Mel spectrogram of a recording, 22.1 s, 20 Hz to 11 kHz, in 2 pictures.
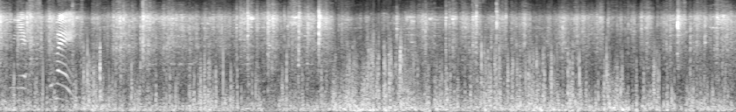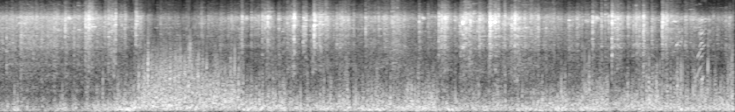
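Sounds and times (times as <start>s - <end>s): freight train rumbling past: 0.0s - 22.0s
wheels clacking over rails: 0.0s - 22.0s.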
